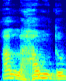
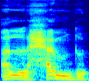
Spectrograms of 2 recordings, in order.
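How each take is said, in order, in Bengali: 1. h হলো একটি নরম, সাধারণ শ্বাসযুক্ত ধ্বনি। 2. h হলো গলার গভীর থেকে আসা একটি কর্কশ ধ্বনি। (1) "এক হরফের জায়গায় অন্য হরফ পড়লে" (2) "এখানে গলাতে ভেতর থেকে হুম হচ্ছে উচ্চারণ করতে হয়।"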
